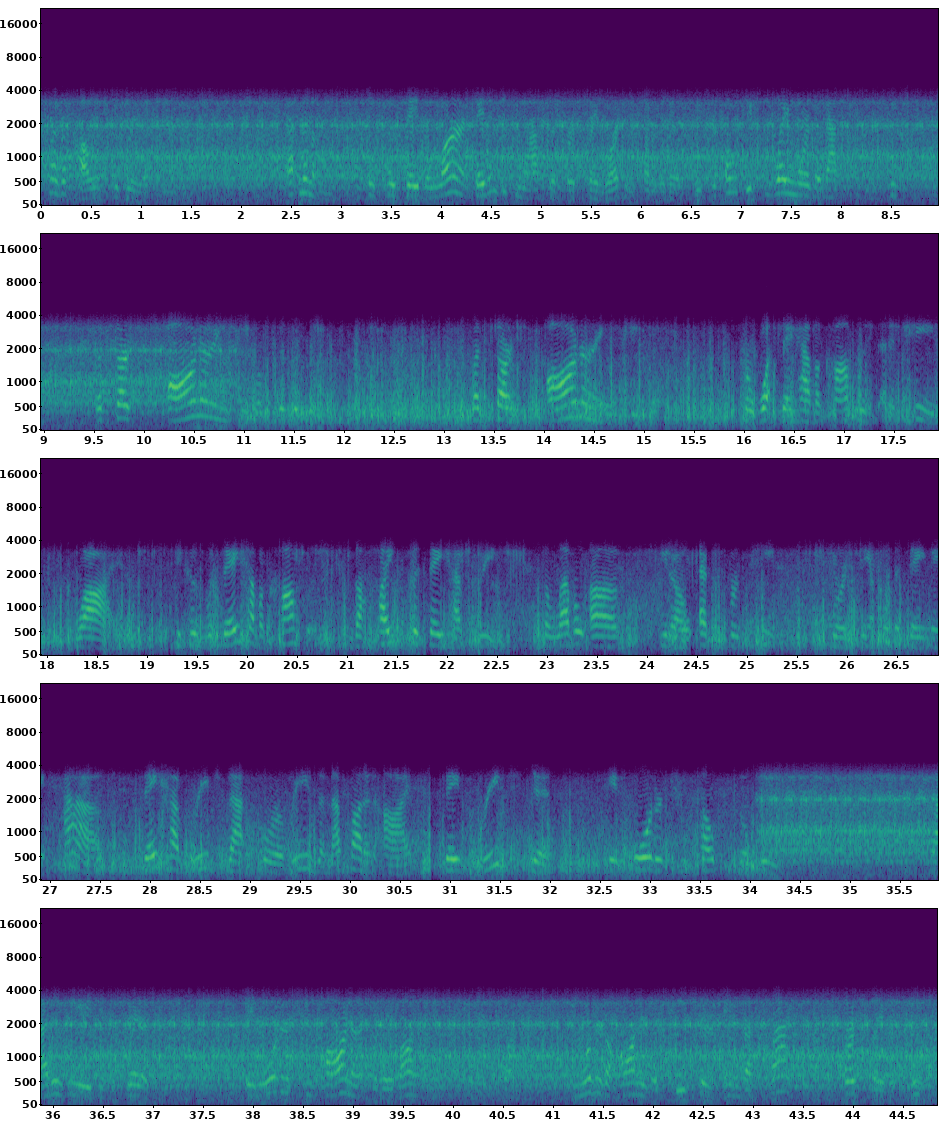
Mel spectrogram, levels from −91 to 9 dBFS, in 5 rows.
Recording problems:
phone-call audio; nothing above 3.5 kHz
traffic noise; loud; throughout; 3 dB below the speech
machinery noise; faint; throughout; 25 dB below the speech

